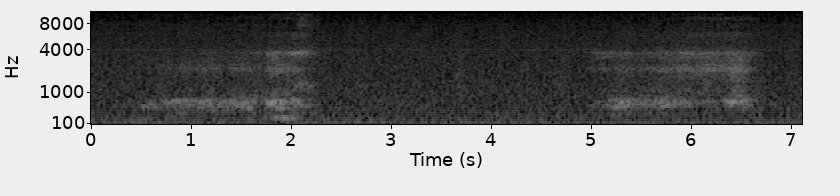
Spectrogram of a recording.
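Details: A father snoring in his sleep around midnight: two soft rattling snores on inhaling, several seconds apart, over steady room noise; ordinary sleep snoring.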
